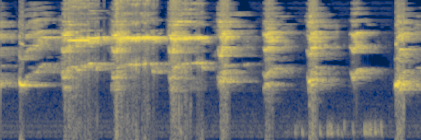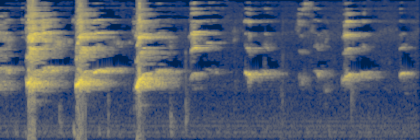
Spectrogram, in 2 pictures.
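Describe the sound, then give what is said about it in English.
A puppy gives a fear-imprinting scream: shrill, piercing cries that repeat rapidly and loudly, then thin out into sparser, shorter yelps toward the end. No one speaks. “As you can hear, it's a loud, repeating cry.”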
